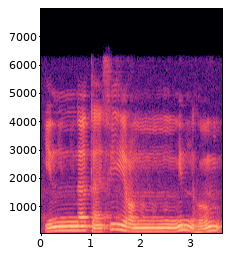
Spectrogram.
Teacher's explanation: cara bacanya tanwin fathah masuk ke mim dengan dengungan 2 harakat. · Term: idgham bi gunnah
